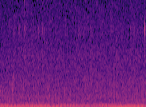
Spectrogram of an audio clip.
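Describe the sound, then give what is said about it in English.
Steady rain falls outside the stone walls of a manor on a stormy night. It makes an even, unbroken hiss with a low, constant rumble beneath it and no distinct gusts. “The rain outside continues its steady cadence and the winds howl around the stone walls.”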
